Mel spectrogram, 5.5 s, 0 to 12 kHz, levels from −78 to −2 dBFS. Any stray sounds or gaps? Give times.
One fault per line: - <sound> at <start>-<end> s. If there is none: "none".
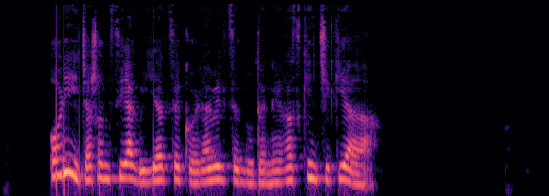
none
